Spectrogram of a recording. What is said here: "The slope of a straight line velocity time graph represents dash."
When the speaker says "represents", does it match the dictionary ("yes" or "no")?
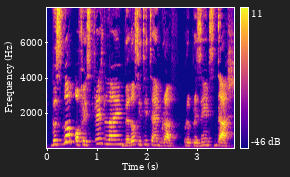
yes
